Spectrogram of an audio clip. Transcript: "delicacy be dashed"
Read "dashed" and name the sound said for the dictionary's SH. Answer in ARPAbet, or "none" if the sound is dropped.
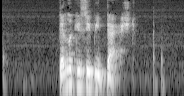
SH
